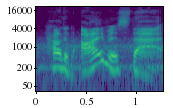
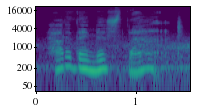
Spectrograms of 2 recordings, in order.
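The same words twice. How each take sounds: First: Loud self-questioning, punching the word I; stress on I. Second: Soft, slow puzzlement; quiet disbelief. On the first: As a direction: hit I louder than the rest. Same question turned on herself. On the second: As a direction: wonder it slowly under your breath. Puzzled reaction, set against next line. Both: Retold or imitated.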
